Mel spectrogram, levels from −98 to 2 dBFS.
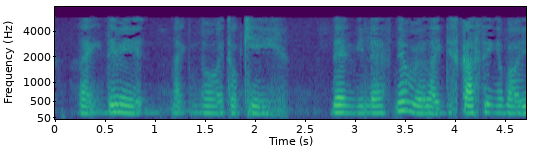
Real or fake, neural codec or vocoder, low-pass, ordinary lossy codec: fake; vocoder, 24 kHz, 100 mel bands, Vocos; 7.2 kHz; MP3, 24 kbps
